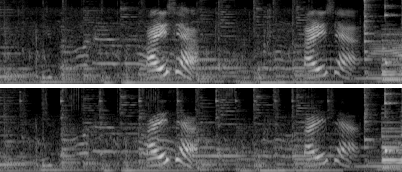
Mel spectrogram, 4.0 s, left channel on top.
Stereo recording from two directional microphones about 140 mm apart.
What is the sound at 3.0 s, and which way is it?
Speech, 55° left (ahead or behind).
